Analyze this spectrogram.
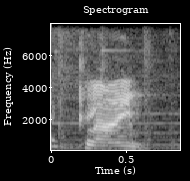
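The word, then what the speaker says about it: climb: इसको हम पढ़ेंगे क्लाइम, बी की आवाज नहीं आएगी.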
